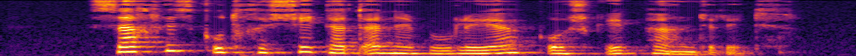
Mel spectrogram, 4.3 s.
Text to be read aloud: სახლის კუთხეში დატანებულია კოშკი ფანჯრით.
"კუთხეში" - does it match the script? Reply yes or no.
yes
